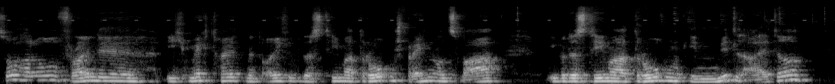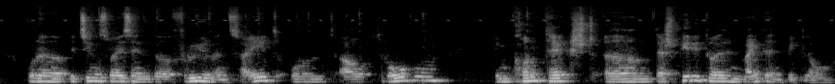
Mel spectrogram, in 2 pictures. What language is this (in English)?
German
